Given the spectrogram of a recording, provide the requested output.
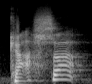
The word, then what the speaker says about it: cassa: Cassa means box, but casa means home.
